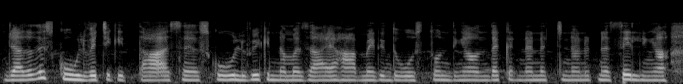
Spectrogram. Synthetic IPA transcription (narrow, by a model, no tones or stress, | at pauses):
d͡ʒjaːd̪aːt̪eːskuːlʋɪt͡ʃkiːt̪aːsskuːlʋiːkɪnːãːməzaːjaːɦaːmeːɾiːd̪oːst̪ɦʊ̃nd̪ɪjãːʊnd̪ãːkɪnːãːnət͡ʃːnãːnnaseːlijãː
